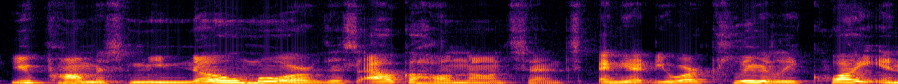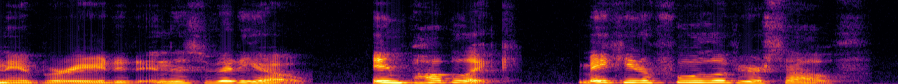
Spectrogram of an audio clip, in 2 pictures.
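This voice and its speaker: A man voicing a loud, fussy skeleton who is the younger brother, scolding emphatically in a fan fiction audiobook reading. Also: fairly high pitch, very animated, normal speed, voice pushed up. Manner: scolding, emphatic, rising indignation.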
